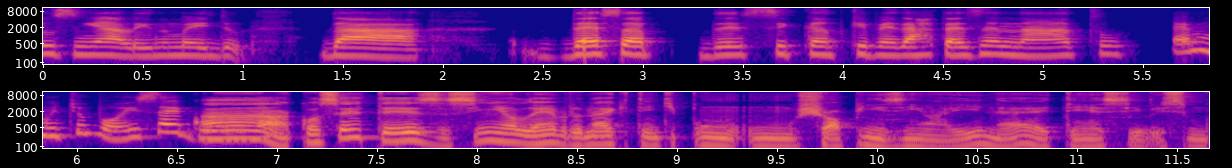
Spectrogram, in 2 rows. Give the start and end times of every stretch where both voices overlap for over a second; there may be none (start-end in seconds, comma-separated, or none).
none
